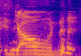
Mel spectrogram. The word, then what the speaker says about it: jawn: And the John is spelled J-A-W-N. – John.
